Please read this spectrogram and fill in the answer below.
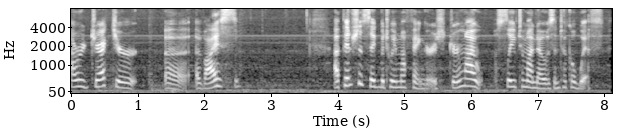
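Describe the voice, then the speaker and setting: A woman's voice: mid-range voice, expressive, a little slow. A woman playing through a visual novel, reading narration aloud and breaking in with casual, playful, teasing commentary. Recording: noticeable background noise.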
